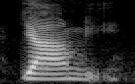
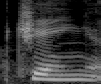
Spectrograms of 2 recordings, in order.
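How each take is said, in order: First: The name begins with a Y sound. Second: The name begins with a J sound. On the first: The owner of the name says it this way. The speaker calls it right. "佢系个名系读Yanni" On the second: An English reader would say it this way. The speaker calls it wrong. "如果你揾读英文人咧，就系读Jane"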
